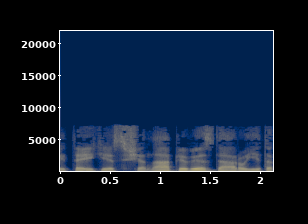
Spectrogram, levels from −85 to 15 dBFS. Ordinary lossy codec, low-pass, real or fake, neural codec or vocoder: MP3, 32 kbps; 7.2 kHz; fake; codec, 16 kHz, about 1 kbps, DyCAST, with the encoder's durations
